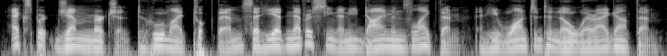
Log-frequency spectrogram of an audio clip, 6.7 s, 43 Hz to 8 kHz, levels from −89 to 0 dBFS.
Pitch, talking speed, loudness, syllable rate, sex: 95 Hz, 245 wpm, -22 LUFS, 5.4 syllables/s, male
